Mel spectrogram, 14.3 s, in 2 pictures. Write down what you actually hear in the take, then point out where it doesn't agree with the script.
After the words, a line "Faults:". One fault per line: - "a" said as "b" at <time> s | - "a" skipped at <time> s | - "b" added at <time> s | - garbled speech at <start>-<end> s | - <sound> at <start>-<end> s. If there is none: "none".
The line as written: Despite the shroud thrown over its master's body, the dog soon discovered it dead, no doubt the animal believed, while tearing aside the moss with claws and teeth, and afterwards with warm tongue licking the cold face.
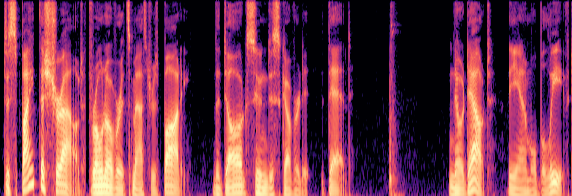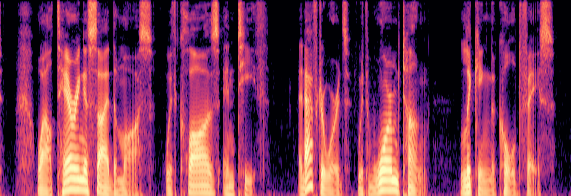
Despite the shroud thrown over its master's body, the dog soon discovered it dead, no doubt the animal believed, while tearing aside the moss with claws and teeth, and afterwards with warm tongue licking the cold face.
Faults:
- squeak at 4.9-5.1 s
